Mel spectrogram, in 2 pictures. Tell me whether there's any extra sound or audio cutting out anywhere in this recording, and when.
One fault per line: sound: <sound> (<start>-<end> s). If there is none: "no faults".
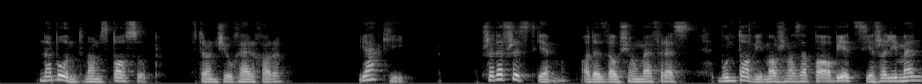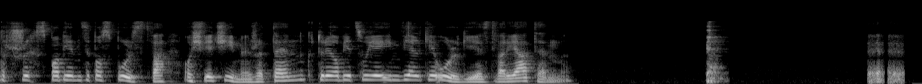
sound: cough (16.3-16.5 s)
sound: laugh (17.9-18.3 s)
